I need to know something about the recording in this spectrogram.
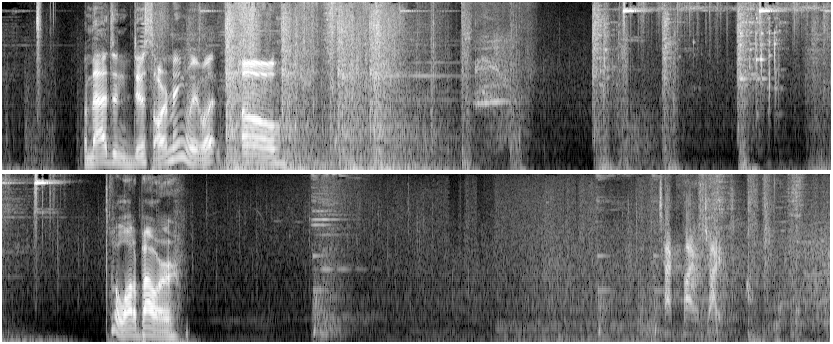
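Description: Game combat effects clash, whoosh and blast.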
